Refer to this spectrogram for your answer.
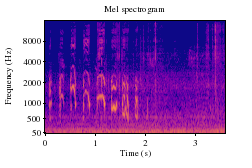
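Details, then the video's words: Miniature Schnauzer and Bichon Frise mix dog giving a short run of high, arched whimpering yelps over about a second and a half, then quieter room sounds. "ミックス犬 ミニチュアシュナウザーとビションフリーゼのミックスです。"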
